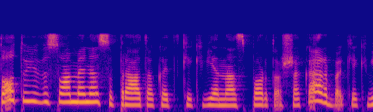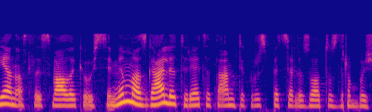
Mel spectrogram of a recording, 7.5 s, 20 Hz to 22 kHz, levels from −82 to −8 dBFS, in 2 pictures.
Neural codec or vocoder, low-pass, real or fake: vocoder, 44.1 kHz, 128 mel bands every 512 samples, BigVGAN v2; 7.2 kHz; fake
